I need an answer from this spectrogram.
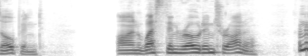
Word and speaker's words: Toronto: like a local also Toronto don't don't pronounce the second T although again Ben Affleck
